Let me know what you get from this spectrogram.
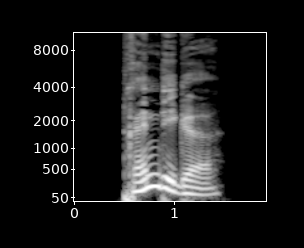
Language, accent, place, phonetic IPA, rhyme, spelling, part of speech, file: German, Germany, Berlin, [ˈtʁɛndɪɡə], -ɛndɪɡə, trendige, adjective, De-trendige.ogg
- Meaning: inflection of trendig: 1. strong/mixed nominative/accusative feminine singular 2. strong nominative/accusative plural 3. weak nominative all-gender singular 4. weak accusative feminine/neuter singular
